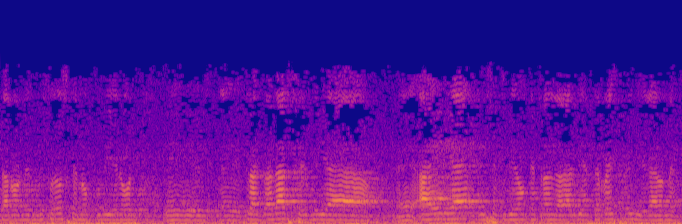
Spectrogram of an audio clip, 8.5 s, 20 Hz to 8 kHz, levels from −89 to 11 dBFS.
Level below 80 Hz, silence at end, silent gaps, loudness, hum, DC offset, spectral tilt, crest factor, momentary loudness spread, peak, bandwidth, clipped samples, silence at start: -32 dBFS; 0 s; none; -27 LUFS; none; under 0.1%; -9.5 dB/octave; 18 dB; 11 LU; -6 dBFS; 5.8 kHz; under 0.1%; 0 s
